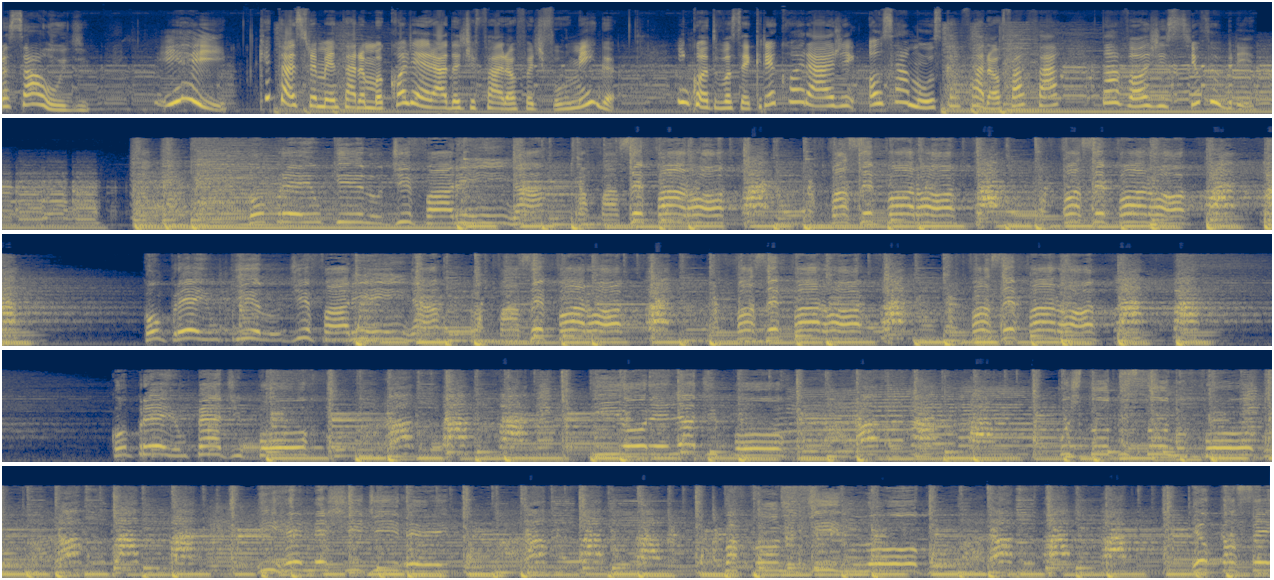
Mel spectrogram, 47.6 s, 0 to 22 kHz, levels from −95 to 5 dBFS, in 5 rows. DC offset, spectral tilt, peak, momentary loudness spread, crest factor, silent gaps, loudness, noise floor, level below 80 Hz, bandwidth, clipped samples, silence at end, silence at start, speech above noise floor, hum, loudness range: under 0.1%; -4.5 dB/octave; 0 dBFS; 7 LU; 16 dB; none; -16 LUFS; -52 dBFS; -30 dBFS; 16 kHz; under 0.1%; 0 s; 0 s; 37 dB; none; 3 LU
